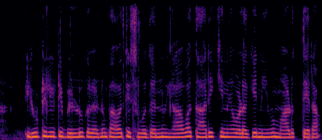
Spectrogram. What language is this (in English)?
Kannada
